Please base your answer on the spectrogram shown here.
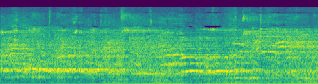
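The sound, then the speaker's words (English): A basketball is dribbled on a drive during a Black Bears home basketball game, with a few bounces over a steady roar of crowd noise. “Eichard with the basketball drive. Puts up a shot.”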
